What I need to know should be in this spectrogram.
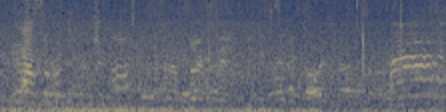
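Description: Footsteps patter on wet paving.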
